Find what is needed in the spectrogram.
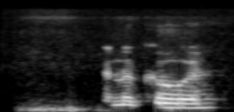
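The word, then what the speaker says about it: Nacua: just keep saying Puka Kanua. I think when I do get my dog, that's gonna be the dog's name, Puka Kanua. Nakua.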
